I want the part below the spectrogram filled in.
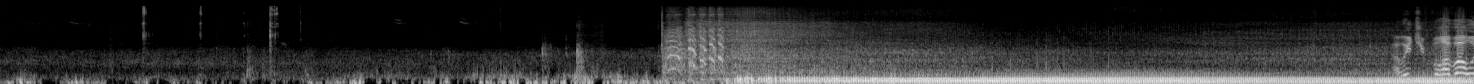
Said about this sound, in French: Je vais te faire écouter vite fait le son de la moto.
